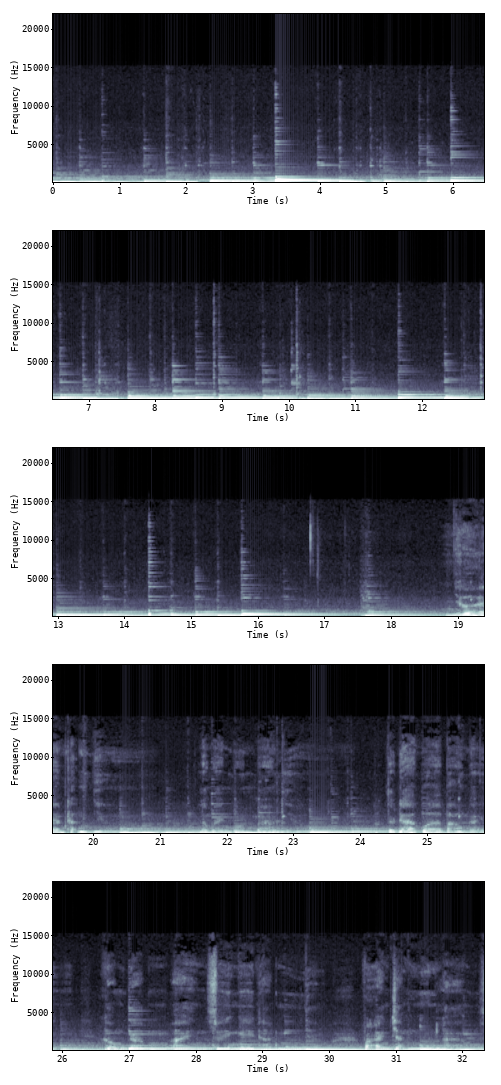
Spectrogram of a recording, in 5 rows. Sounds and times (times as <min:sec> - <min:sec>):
Strum: 0:00.0 - 0:32.3.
